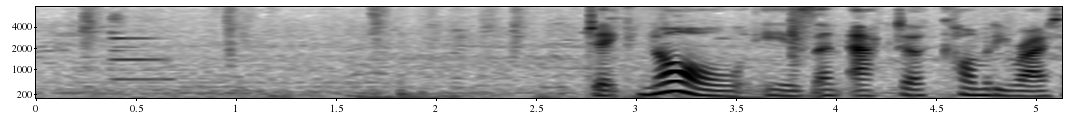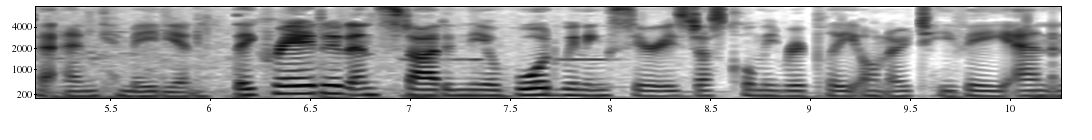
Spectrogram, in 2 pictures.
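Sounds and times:
bus clatter: 0.0s - 8.0s
bus engine rumble: 0.0s - 10.2s
transit card reader beeps boarding a bus in Chicago: 0.3s - 1.1s
speech: 2.8s - 10.2s.

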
